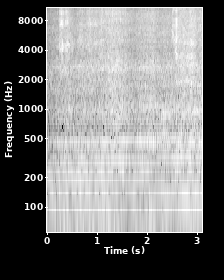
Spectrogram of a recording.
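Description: A Kawasaki Z900RS motorcycle, 2019 model, engine running with a loud, steady low-pitched rumble and strong engine harmonics, holding fairly even for about three seconds with slight variations.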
